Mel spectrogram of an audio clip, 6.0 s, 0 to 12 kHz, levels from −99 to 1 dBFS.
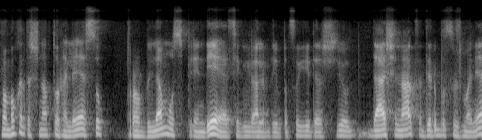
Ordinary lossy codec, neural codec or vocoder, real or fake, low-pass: Opus, 24 kbps; codec, 16 kHz, 0.8 kbps, ZipCodec; fake; 7.2 kHz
